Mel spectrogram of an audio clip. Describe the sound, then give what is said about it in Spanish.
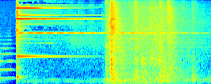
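A sharp metallic chime rings and hangs in the air, then a door slides shut with a broad, rushing rumble lasting a couple of seconds, with no voices. “la puerta, la cierro, la subo, la bajo.”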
